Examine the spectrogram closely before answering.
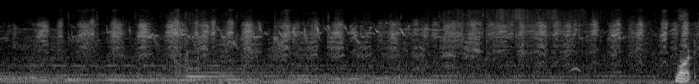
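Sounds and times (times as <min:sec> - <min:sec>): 
reed warblers giving harsh scolding mobbing calls: 0:00.0 - 0:06.9
speech: 0:06.8 - 0:06.9.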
